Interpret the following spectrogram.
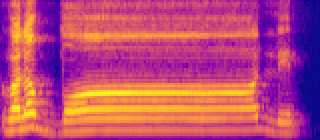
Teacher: اور وَلَضَّالِّينَ تھوڑا سا مت کیجئے، 6 حرکت کے برابر کھینچنا ہے لمبا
